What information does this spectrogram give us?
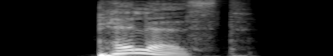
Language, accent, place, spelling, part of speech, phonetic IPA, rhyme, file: German, Germany, Berlin, pellest, verb, [ˈpɛləst], -ɛləst, De-pellest.ogg
- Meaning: second-person singular subjunctive I of pellen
